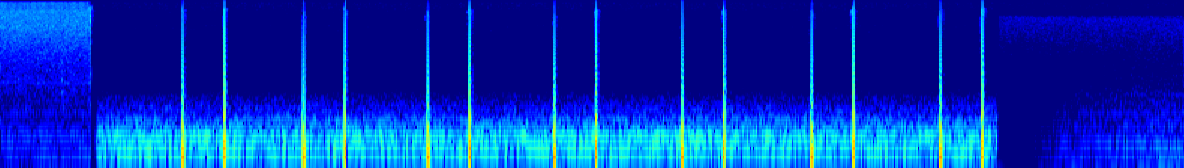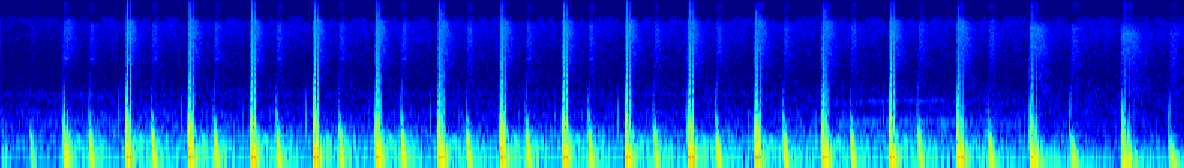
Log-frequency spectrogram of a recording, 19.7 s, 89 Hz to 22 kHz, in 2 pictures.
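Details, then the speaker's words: Normal heart sounds (S1 and S2): regular paired lub-dub beats over a steady low hum. The second sound, from closure of the pulmonary and aortic valves, is heard best at the base over the pulmonary and aortic foci and is shorter and higher-pitched than the first. "normalmente este ruido se describe como un es más corto y más agudo que el primero"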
